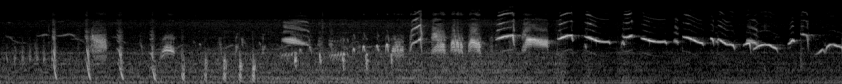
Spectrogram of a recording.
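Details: Tame caged Chinese hwamei: dry tapping clicks at first, then a burst of loud whistled song with rising and falling looped notes repeated rapidly to the end.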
